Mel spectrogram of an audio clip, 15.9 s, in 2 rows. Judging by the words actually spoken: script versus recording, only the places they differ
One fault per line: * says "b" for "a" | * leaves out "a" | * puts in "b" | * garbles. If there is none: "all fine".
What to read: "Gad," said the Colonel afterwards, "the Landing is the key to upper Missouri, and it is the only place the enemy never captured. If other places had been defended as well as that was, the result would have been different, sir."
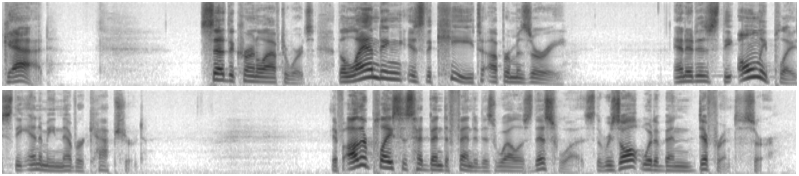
* says "this" for "that"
